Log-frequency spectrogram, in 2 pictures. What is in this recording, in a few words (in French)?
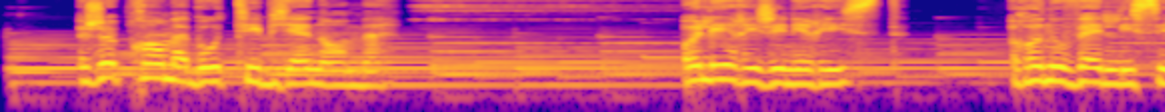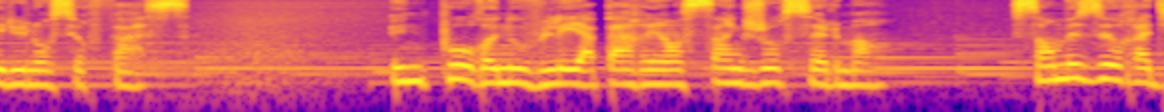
Publicité; Olay Regenerist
